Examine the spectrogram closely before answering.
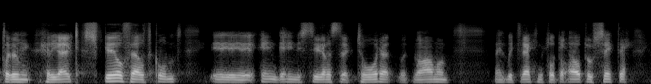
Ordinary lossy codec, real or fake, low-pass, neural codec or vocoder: none; fake; 7.2 kHz; codec, 16 kHz, 0.5 kbps, FreqCodec, larger model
